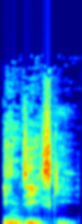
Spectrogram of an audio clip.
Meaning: Indian, Hindu, East Indian (relating to India or the East Indians)
- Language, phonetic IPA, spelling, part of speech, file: Russian, [ɪnʲˈdʲijskʲɪj], индийский, adjective, Ru-индийский.ogg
